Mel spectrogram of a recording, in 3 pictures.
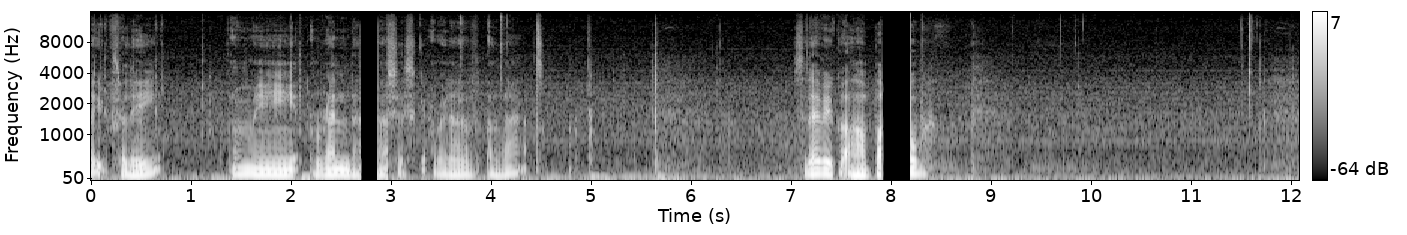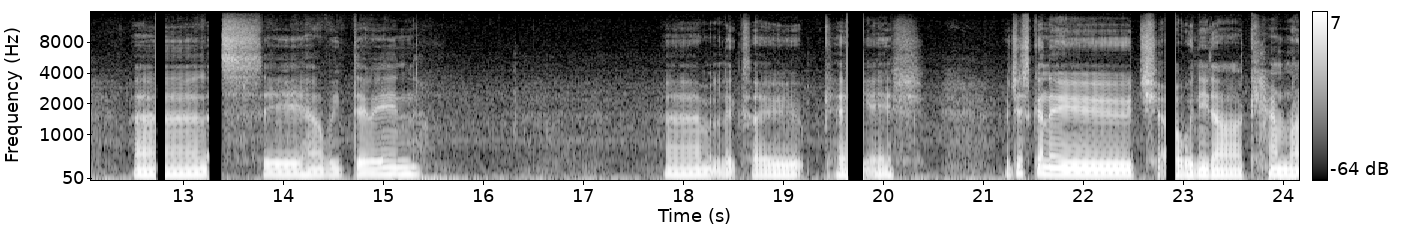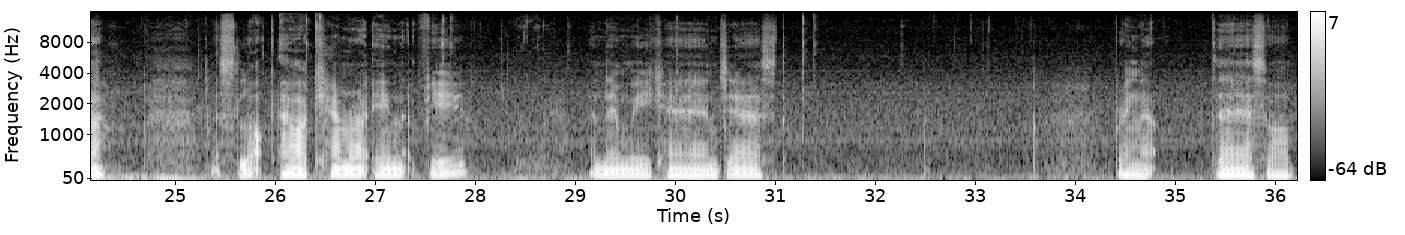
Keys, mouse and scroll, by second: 0.0-0.7 scroll up 3, 1.2 shift+middle click, 1.2-1.9 shift+scroll down 1, 3.6 click, 24.0 KP_0, 26.2 click, 28.8 middle click, 31.3 click, 32.2 middle click.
